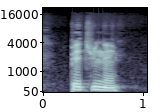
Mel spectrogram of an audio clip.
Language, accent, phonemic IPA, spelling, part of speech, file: French, France, /pe.ty.ne/, pétuner, verb, LL-Q150 (fra)-pétuner.wav
- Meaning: 1. to smoke, especially tobacco 2. to take snuff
